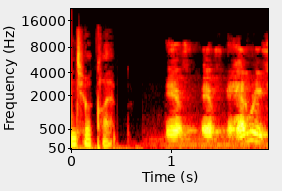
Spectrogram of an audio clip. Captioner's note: soundbite of archived recording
